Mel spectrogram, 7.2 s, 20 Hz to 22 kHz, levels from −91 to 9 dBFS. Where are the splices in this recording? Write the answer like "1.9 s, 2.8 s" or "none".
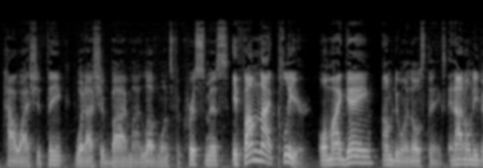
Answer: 1.0 s, 3.4 s, 5.6 s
